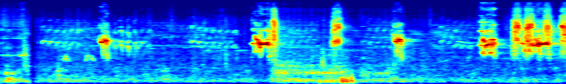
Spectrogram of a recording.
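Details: Happy budgerigar breeding pairs chirping: quick high-pitched chirps and short buzzy notes in scattered bursts, with quieter chattering between them.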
